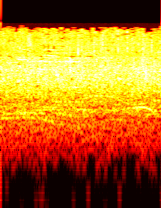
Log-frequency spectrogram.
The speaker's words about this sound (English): I've not come tonight to lead a pep rally in the city auditorium, but it is still apostolic to clap your hands and to make a joyful noise unto the Lord.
